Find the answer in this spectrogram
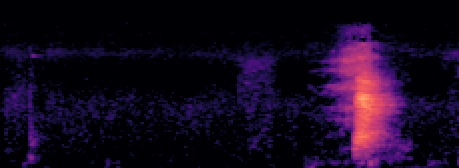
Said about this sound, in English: They get the dogs all excited too, don't they? You can hear that.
